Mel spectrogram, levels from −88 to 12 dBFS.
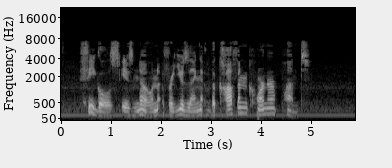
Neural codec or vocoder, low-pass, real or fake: none; 7.2 kHz; real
